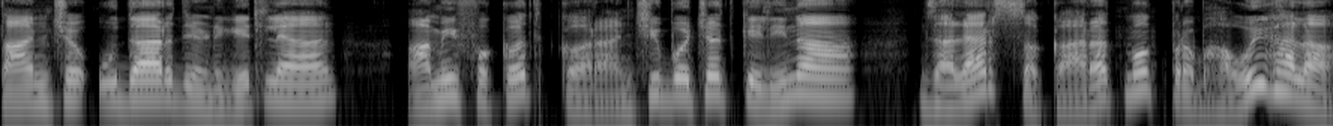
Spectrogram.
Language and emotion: Goan Konkani, happy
